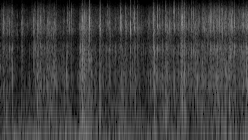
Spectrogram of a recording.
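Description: Plastic packaging crinkling as small mounting hardware is handled: a dense, irregular run of crackles.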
